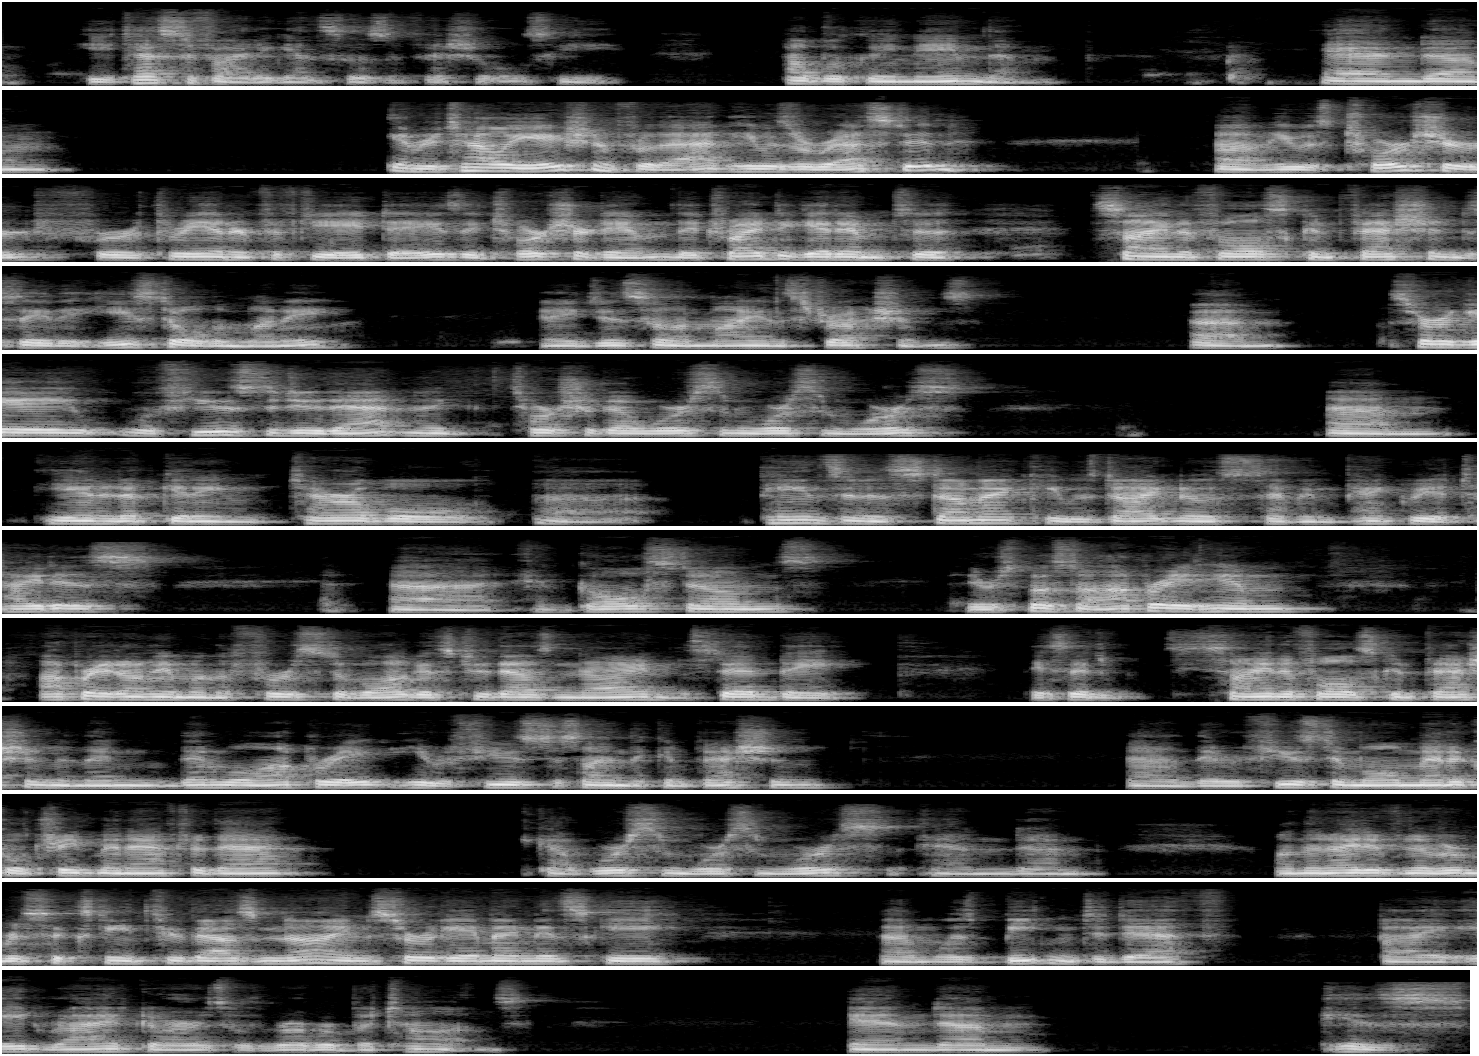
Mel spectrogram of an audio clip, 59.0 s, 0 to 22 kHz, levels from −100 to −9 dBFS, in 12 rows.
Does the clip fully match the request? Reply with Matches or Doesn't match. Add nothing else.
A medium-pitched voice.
Doesn't match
